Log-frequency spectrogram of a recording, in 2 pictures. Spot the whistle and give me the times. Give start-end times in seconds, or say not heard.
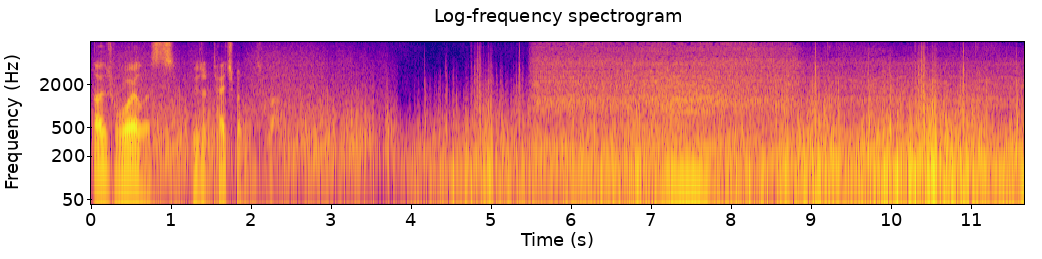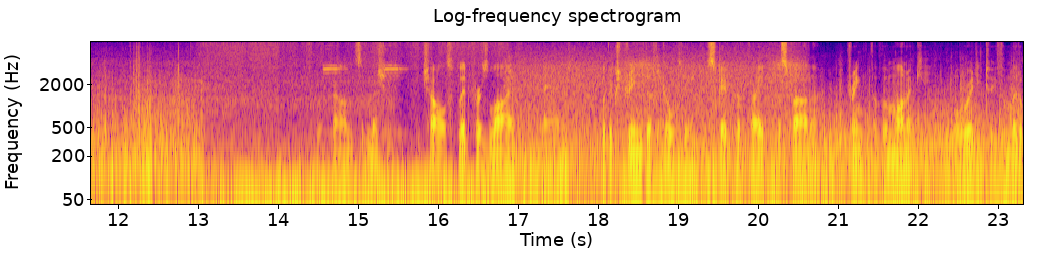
not heard.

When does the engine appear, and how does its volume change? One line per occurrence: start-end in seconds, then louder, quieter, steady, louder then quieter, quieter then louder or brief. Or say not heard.
5.5-15.6 quieter.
